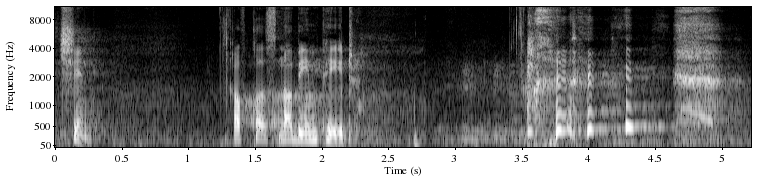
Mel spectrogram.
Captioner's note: laughs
